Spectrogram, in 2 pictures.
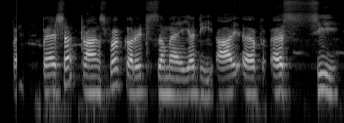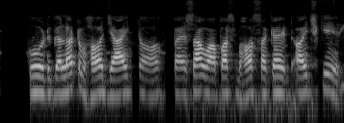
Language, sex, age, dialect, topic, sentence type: Maithili, male, 18-24, Southern/Standard, banking, question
